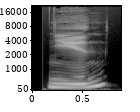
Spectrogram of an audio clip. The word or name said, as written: nin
